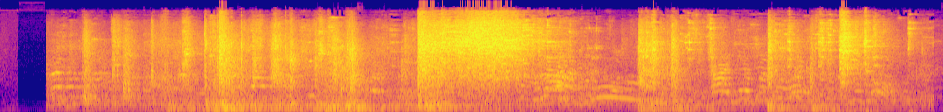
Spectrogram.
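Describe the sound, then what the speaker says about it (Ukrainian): Glass and a security turnstile at a regional council building checkpoint being smashed, with loud repeated crashes, thuds and shattering glass amid shouting voices, and a bright burst of breaking glass midway. "Шум, гам, друзки та бите скло."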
